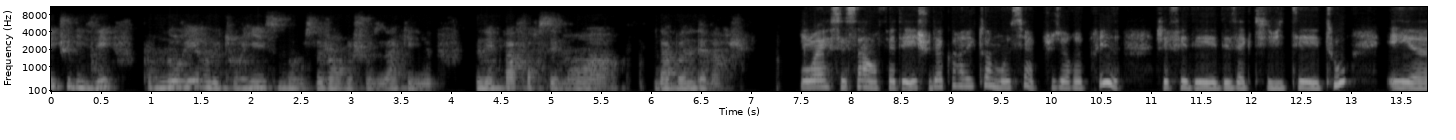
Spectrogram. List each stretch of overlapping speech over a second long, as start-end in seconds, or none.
none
